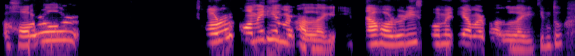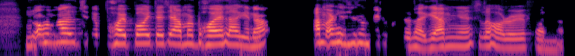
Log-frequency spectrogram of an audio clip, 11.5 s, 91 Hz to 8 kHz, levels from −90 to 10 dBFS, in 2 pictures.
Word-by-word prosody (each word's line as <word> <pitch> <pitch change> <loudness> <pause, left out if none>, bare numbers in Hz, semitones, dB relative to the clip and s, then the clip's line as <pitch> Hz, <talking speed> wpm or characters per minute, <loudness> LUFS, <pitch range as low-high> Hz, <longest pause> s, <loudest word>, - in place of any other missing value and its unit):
Horror. 305 +9 +3 1.4
Horror 300 +9 +6
comedy 325 +4 +5
আমার 260 -4 -1
ভাল - - +3
লাগে। 155 -2 -5 0.3
দা 235 - +6
হরর 245 +4 -1
কমেডি 245 0 -5
আমার 225 -1 -2
ভাল 185 -3 -8
লাগে। 155 -1 -5
কিন্তু 210 +3 -15 0.5
নরমাল 275 +3 +2
যেটা 270 -3 -14
ভয় 245 +2 +4
পওয়াতে 255 0 +2 0.2
আমার 245 +1 -2
ভয় 230 +1 +6
লাগে 225 -3 0
না। 210 - +3 0.6
আমার 265 - +4 0.2
যেরকম 260 0 -6
বিরক্ত 240 -2 -12
লাগে। 180 +1 -2
আমি 205 +1 -7 0.2
আসলে 210 -5 -9
হররের 180 -1 -4
ফ্যান 165 -3 -10
না। - - -21
245 Hz, 155 wpm, -20 LUFS, 210-270 Hz, 1.4 s, হরর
